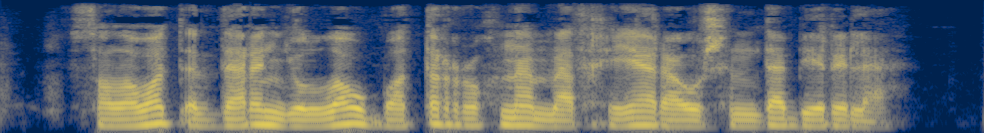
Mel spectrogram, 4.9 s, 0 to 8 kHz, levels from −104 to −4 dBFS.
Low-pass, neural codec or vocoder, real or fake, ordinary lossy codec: 7.2 kHz; none; real; AAC, 48 kbps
